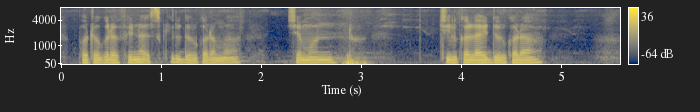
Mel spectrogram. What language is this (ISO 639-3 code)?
sat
